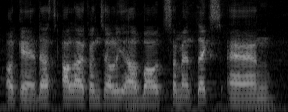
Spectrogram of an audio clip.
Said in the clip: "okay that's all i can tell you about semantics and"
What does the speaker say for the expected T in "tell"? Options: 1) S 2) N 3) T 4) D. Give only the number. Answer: 1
